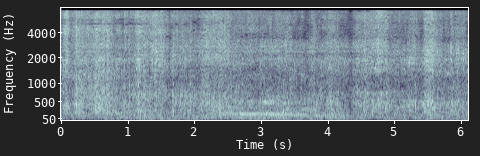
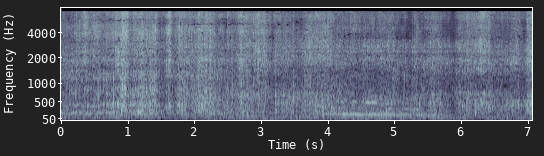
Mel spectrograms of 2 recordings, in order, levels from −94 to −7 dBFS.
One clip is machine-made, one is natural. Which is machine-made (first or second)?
first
